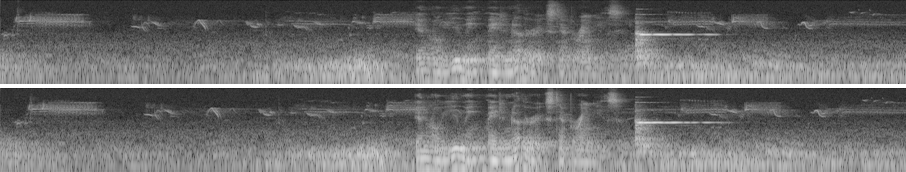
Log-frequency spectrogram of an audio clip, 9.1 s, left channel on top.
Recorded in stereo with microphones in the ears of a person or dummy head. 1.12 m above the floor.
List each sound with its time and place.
4.2 s a man speaking: 55° right (ahead or behind), 0.5 m
6.3 s a piano: 50° right (ahead or behind), 1.8 m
